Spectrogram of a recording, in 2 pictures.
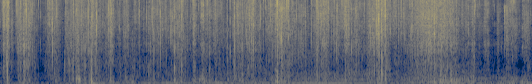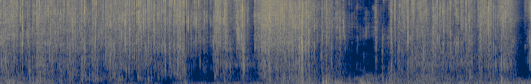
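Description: A thin, clear sheet of plastic kitchen cling film is held between both hands with long painted nails and crumpled right in front of the microphone. Dense, bright crinkling and crunching goes on steadily for about eleven seconds, with a few sharper crackles standing out early on.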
